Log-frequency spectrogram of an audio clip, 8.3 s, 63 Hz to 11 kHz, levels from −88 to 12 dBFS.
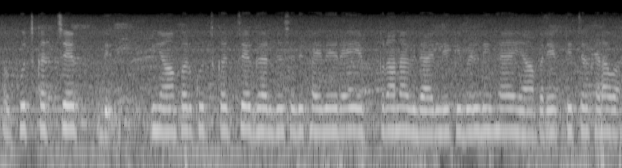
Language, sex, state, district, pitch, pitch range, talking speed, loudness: Hindi, female, Rajasthan, Bikaner, 195 Hz, 195-200 Hz, 180 wpm, -15 LUFS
